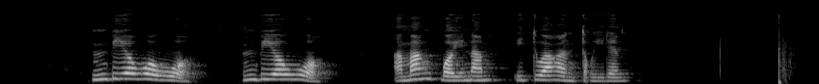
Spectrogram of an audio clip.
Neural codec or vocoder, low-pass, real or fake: none; 10.8 kHz; real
